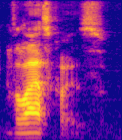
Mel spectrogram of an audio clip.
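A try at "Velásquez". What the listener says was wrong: I don't think you pronounce the U. Oh, you don't pronounce the U. Yes.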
